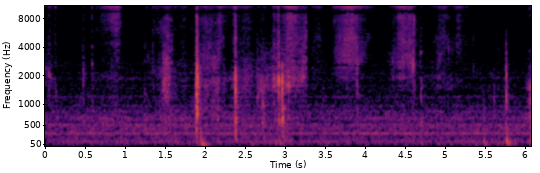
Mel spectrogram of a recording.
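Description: Scrapbook paper being folded and creased: soft rustling and rubbing as the fold is pressed and smoothed down with a bone folder and fingers, with a few sharp little taps about two to three seconds in and again near the end.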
